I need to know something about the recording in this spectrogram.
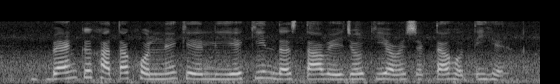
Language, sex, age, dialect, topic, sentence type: Hindi, female, 18-24, Marwari Dhudhari, banking, question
